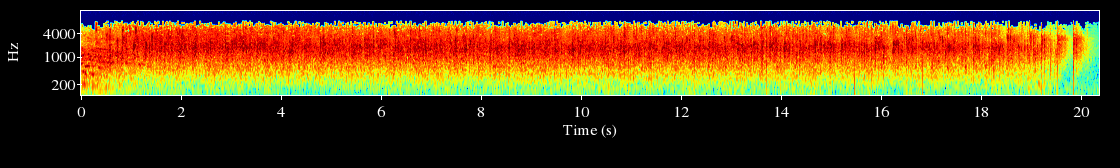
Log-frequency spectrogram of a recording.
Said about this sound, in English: By your applause, Frank Muir wins the contest of stories, and I get a quite unusable present.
